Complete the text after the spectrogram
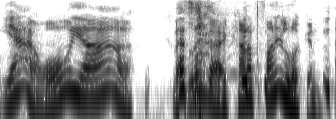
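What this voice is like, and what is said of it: Decent put-on Minnesotan accent. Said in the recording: “You do a decent Minnesotan accent there”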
